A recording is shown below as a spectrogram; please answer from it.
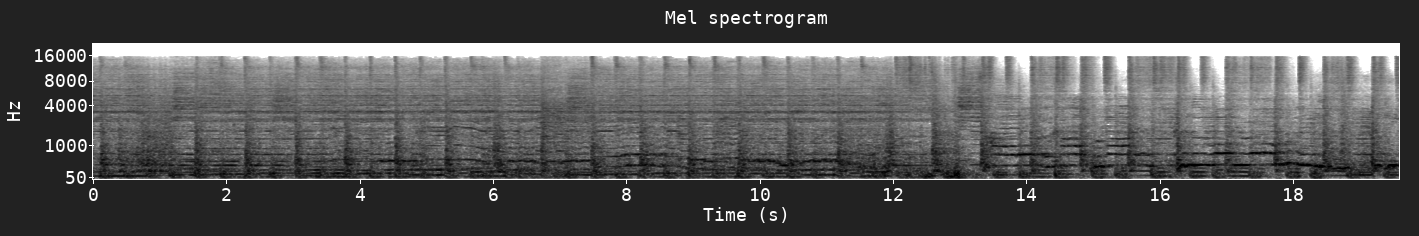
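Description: Live rock band playing through a club PA: electric guitar, bass guitar and drum kit, with steady drumming throughout. The band grows louder about three-quarters of the way through.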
